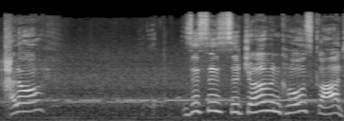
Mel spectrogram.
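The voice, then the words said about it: Put-on German accent. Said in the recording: “My best German accent.”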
